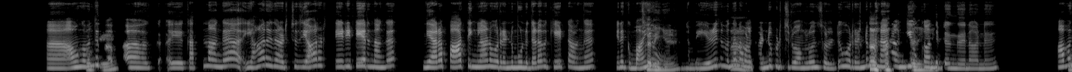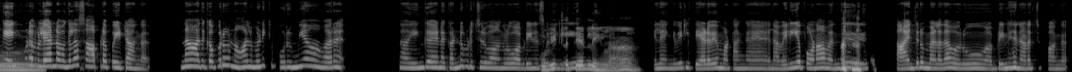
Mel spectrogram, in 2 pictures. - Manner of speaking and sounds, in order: laugh; other background noise; laugh; laughing while speaking: "அப்டின்னே"
- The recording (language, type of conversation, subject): Tamil, podcast, குழந்தைப் பருவத்தில் உங்களுக்கு மிகவும் பிடித்த பொழுதுபோக்கு எது?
